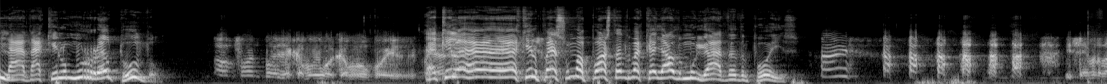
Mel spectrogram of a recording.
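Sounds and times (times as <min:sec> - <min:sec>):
person laughing: 0:08.2 - 0:11.0.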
